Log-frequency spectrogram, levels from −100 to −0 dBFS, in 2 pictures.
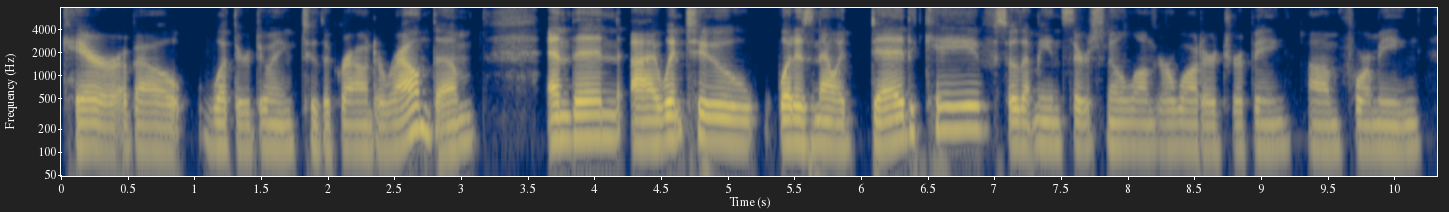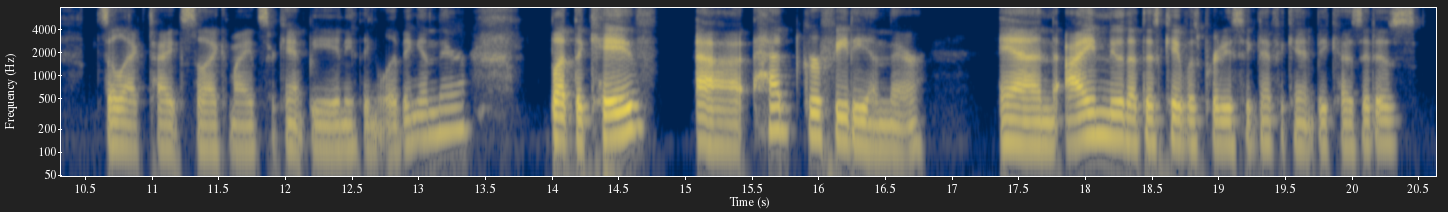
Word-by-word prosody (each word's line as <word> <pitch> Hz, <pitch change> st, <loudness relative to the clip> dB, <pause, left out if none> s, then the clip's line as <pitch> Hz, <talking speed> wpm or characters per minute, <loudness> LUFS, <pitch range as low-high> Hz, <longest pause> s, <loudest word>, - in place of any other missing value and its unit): care 120 Hz, -3 st, 0 dB
about 110 Hz, -1 st, -5 dB
what 125 Hz, -8 st, -6 dB
they're 110 Hz, 0 st, -7 dB
doing 115 Hz, 0 st, -8 dB
to 120 Hz, -, -8 dB
the 110 Hz, -, -7 dB
ground 115 Hz, -1 st, -5 dB
around 120 Hz, -, +2 dB
them, 130 Hz, +8 st, -3 dB, 0.5 s
and 145 Hz, +1 st, +3 dB
then 155 Hz, 0 st, +1 dB
I 130 Hz, 0 st, +4 dB
went 155 Hz, +3 st, +2 dB
to 135 Hz, -4 st, -1 dB
what 135 Hz, 0 st, +3 dB
is 130 Hz, -1 st, 0 dB
now 130 Hz, -2 st, 0 dB
a 120 Hz, -, -6 dB, 0.2 s
dead 140 Hz, +8 st, 0 dB
cave, 200 Hz, 0 st, -2 dB
so 125 Hz, -, -1 dB
that 125 Hz, -, -4 dB
means 125 Hz, -1 st, -6 dB
there's 120 Hz, -2 st, -6 dB
no 120 Hz, -1 st, -7 dB
longer 120 Hz, -1 st, -9 dB
water 115 Hz, -1 st, -6 dB
dripping, 115 Hz, +1 st, -11 dB
um, 115 Hz, -1 st, -7 dB
forming 115 Hz, -1 st, -8 dB, 0.4 s
stalactites, 115 Hz, -2 st, -2 dB
stalagmites, 110 Hz, 0 st, -4 dB
there -, -, -19 dB
can't 120 Hz, -, -7 dB
be 110 Hz, -1 st, -7 dB
anything 115 Hz, +1 st, -8 dB
living 130 Hz, +6 st, -7 dB
in 155 Hz, +2 st, -6 dB
there, 190 Hz, +3 st, -6 dB, 0.6 s
but 150 Hz, -1 st, +8 dB
the -, -, +5 dB
cave, 170 Hz, +10 st, +7 dB, 0.3 s
uh, 120 Hz, -4 st, +7 dB
had 195 Hz, -1 st, +2 dB
graffiti 145 Hz, -5 st, +2 dB
in 115 Hz, -1 st, -6 dB
there, 115 Hz, +2 st, -6 dB, 0.6 s
and 125 Hz, -2 st, +6 dB
I 145 Hz, +5 st, +9 dB
knew 160 Hz, -2 st, +2 dB
that 135 Hz, -2 st, +1 dB
this 135 Hz, -1 st, +1 dB
cave 135 Hz, -1 st, +2 dB
was 130 Hz, 0 st, -4 dB
pretty 130 Hz, 0 st, -1 dB
significant 130 Hz, -3 st, -8 dB
because 120 Hz, -2 st, -6 dB
it 125 Hz, -, -5 dB
is 130 Hz, +1 st, -2 dB
125 Hz, 175 wpm, -24 LUFS, 115-145 Hz, 0.6 s, I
